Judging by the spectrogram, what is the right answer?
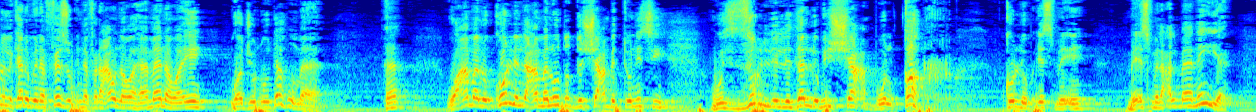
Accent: Egypt; واللي كان بيحصل برضو عندنا في مصر

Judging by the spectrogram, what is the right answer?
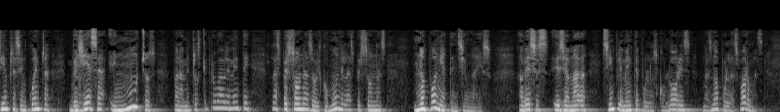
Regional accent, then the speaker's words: Quito, Pichincha, Ecuador; yo como quiteño, como ecuatoriano, no puedo entrar a la compañía a fotografiar.

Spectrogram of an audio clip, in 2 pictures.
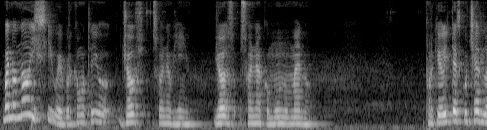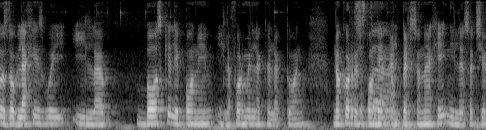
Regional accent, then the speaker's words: Mexico; Porque soy mexicano, simplemente tengo que hablar con un ligero acento español.

